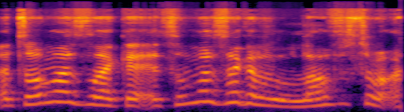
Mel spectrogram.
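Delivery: talking through laughter. Describing a vision to the listener, laughing while talking. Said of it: "Sorry, I'm laughing".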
